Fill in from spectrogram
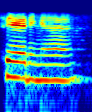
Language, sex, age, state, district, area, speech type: Tamil, female, 18-30, Tamil Nadu, Tiruppur, rural, conversation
